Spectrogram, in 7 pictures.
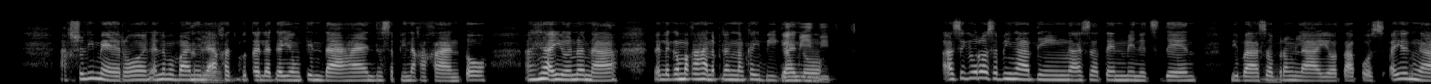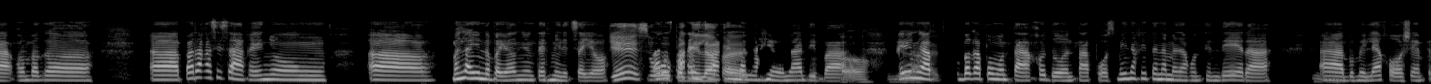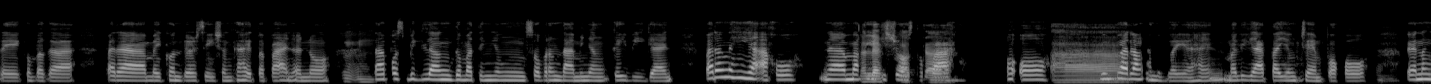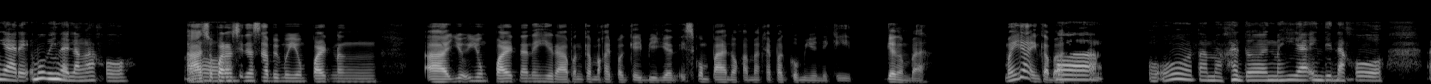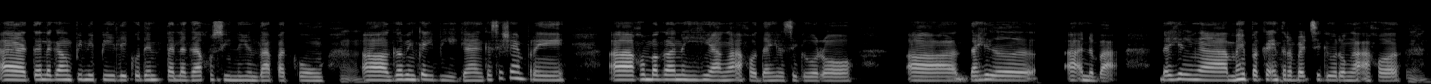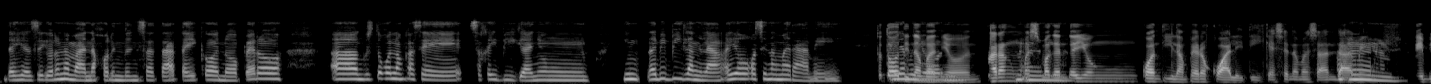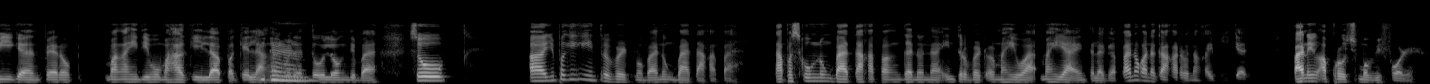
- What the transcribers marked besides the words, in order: other background noise; chuckle; scoff; scoff; dog barking; scoff
- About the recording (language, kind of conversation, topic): Filipino, advice, Paano ako makakahanap ng mga bagong kaibigan dito?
